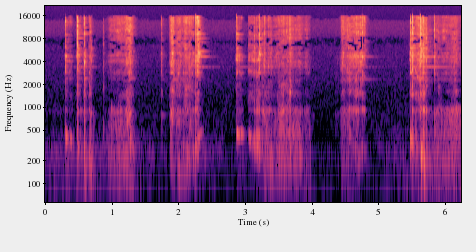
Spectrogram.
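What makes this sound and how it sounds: Long fingernails tap and scratch on a small, round, clear glass jar with a silver metal screw lid, hollow with a few colorful items inside. Sharp, bright clicks mix with raspy, filing-like scrapes in short bursts separated by brief silences.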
